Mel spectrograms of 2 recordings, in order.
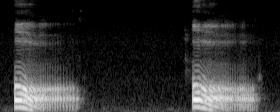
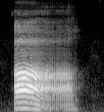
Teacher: a long mid-back sound which means that your jaw is more or less at its natural openness the back of your tongue goes up which causes your lips to be rounded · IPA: /ɔ:/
